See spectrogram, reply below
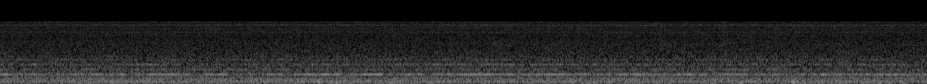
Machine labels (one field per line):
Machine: fan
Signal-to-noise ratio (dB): -6 dB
